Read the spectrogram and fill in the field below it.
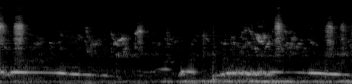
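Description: Teddy pigeons, a high-flying breed kept in Pakistan, coo and call close by in low drawn-out tones, two long coos separated by a short gap, with faint chirps and other bird noise behind.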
